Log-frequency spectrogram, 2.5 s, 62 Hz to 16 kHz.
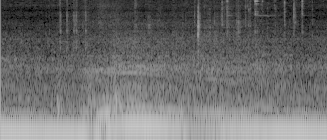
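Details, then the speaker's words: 2001 Nissan Micra K11 CG10DE petrol after oil change, oil light out: low steady idle, one gentle blip rising and falling smoothly, then settling; normal engine revving. "i just like to give it just a couple of gentle revs don't like rev the nuts off here but just trying to like"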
